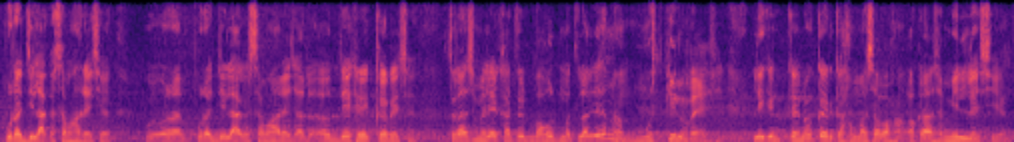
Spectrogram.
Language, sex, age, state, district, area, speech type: Maithili, male, 30-45, Bihar, Purnia, urban, spontaneous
